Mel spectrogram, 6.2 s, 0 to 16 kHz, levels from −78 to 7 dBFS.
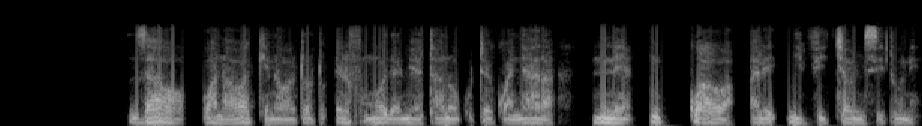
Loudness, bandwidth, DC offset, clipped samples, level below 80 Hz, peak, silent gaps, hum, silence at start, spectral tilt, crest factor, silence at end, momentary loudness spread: -24 LUFS; 7.8 kHz; under 0.1%; under 0.1%; -44 dBFS; -4 dBFS; none; none; 0.85 s; -5.5 dB/octave; 20 dB; 0.05 s; 7 LU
